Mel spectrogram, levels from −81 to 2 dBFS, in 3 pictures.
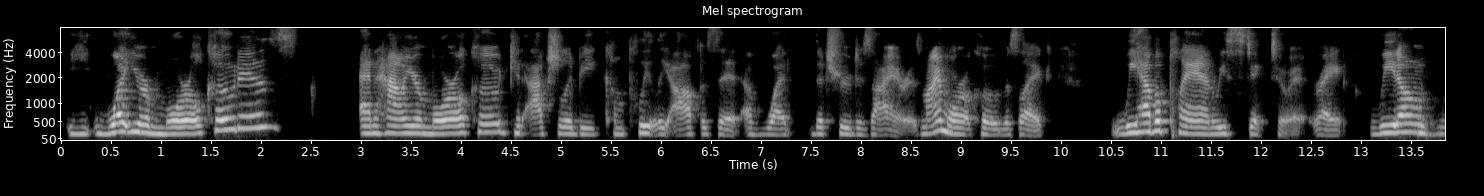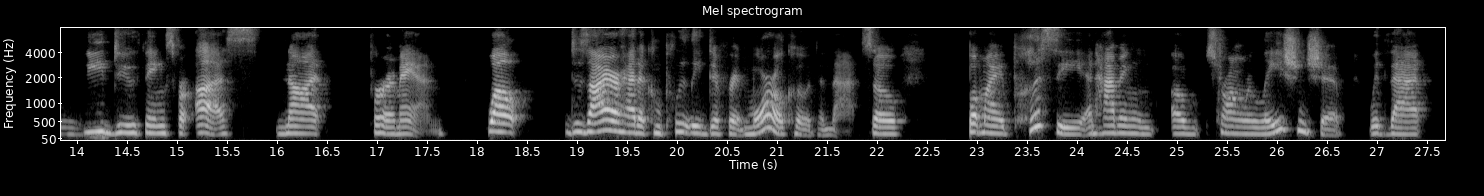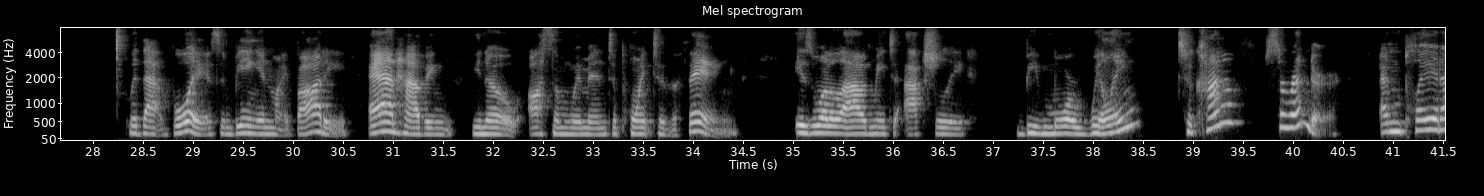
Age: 20-39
